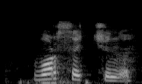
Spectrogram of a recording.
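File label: "ворсӧдчыны", Komi, female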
